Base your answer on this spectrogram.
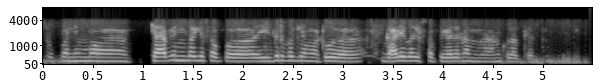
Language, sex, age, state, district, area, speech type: Kannada, male, 30-45, Karnataka, Raichur, rural, conversation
